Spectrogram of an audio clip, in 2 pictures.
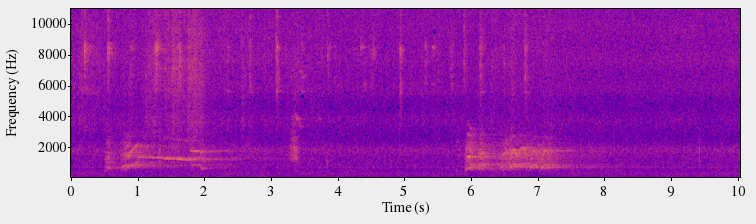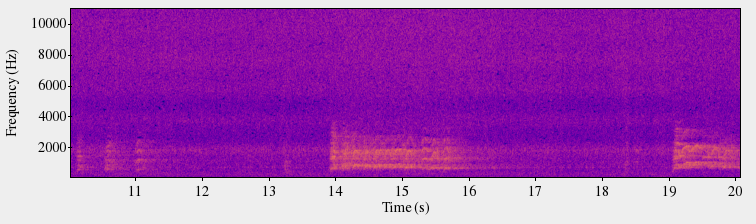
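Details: Wild coyote heard at night, calling to others in the pack: distant bursts of yips and wavering howls recurring every few seconds, separated by quiet stretches of low hiss.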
